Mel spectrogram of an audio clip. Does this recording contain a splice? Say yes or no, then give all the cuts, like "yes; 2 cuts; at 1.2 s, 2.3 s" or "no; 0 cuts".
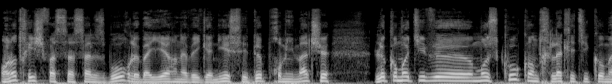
no; 0 cuts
